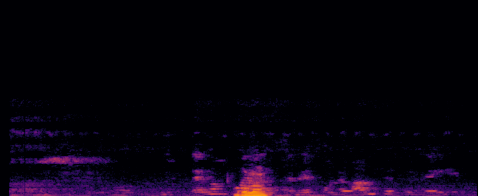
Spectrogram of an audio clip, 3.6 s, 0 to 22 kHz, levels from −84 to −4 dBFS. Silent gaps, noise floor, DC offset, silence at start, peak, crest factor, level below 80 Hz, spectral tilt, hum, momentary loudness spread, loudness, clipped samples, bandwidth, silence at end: none; -58 dBFS; under 0.1%; 0.1 s; -12 dBFS; 22 dB; -64 dBFS; -8.5 dB/octave; none; 24 LU; -30 LUFS; under 0.1%; 11 kHz; 0.25 s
